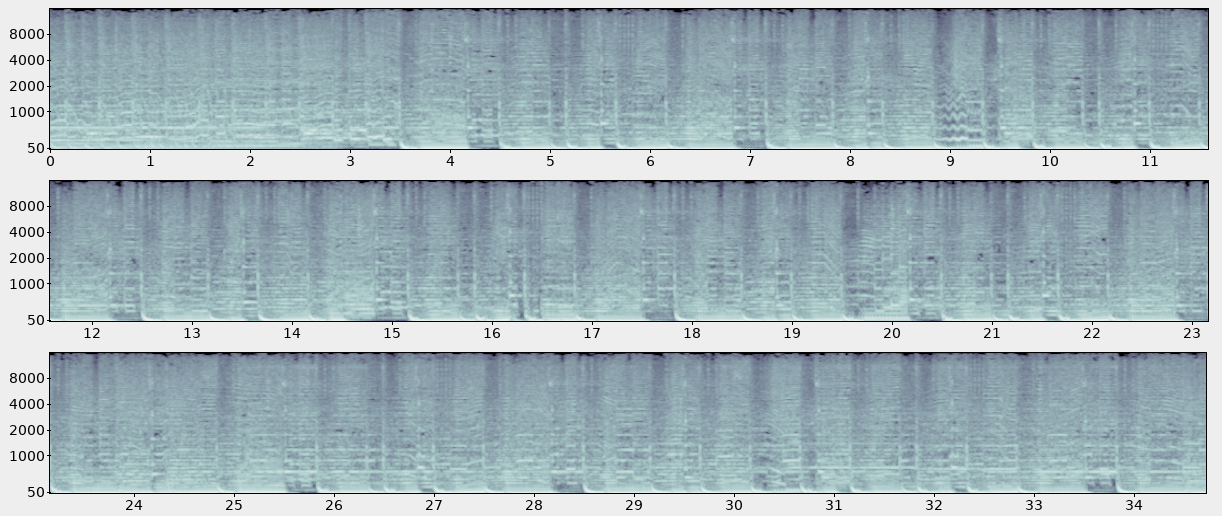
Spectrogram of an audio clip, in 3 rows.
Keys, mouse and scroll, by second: 0.0 scroll up 1, 1.3-6.7 drag, 7.2 scroll down 1, 8.0-8.8 scroll up 1, 8.8-12.5 drag, 13.4 scroll down 1, 15.0-20.2 drag, 20.8-21.8 scroll down 1, 21.8-23.0 scroll up 1, 23.1-30.6 drag, 32.6-34.0 scroll down 1.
